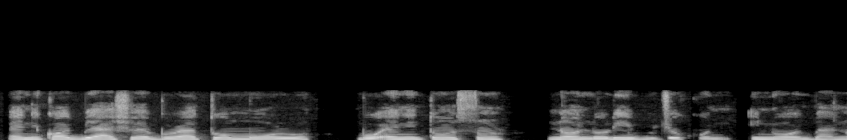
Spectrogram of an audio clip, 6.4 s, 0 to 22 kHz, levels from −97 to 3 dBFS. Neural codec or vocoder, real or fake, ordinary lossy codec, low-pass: none; real; none; none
